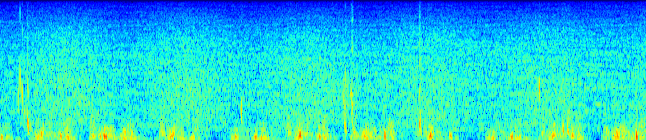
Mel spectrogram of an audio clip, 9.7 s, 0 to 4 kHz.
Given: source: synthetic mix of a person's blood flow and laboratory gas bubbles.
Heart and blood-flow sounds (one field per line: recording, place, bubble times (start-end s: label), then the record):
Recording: Doppler ultrasound of blood flow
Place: precordium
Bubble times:
0.25-0.47 s: bubbles
3.60-3.68 s: bubbles
5.12-5.38 s: bubbles
6.28-6.36 s: bubbles
8.05-8.14 s: bubbles
8.42-8.57 s: bubbles
From the record:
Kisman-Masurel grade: 122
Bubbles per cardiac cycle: 1 to 2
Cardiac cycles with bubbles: 10 to 50%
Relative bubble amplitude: moderate (0.250 to 0.450)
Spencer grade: 2 (many but less than half of the cardiac periods contain bubble signals, singularly or in groups)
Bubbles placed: anywhere in the cardiac cycle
